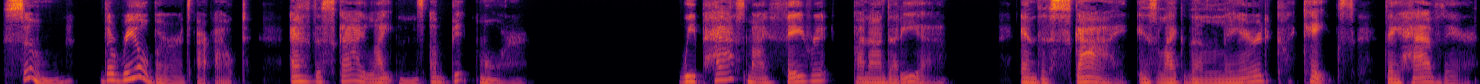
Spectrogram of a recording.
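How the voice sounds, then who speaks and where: A woman reading a children's picture book aloud expressively, with deliberate storytelling pauses. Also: a bass voice, sing-song, darkish tone, slightly rough. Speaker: children's read-aloud narrator.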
